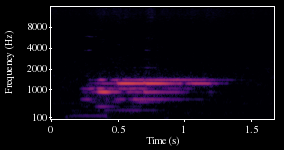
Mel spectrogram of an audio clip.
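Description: A phone rings once, a short tonal electronic chime that swells and fades, fairly faint and heard alone.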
